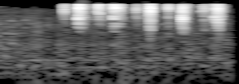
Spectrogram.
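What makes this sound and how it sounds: A large silica gel desiccant pack used for storing fishing tackle is shaken in the air, and the beads inside rattle in several quick bursts of bright, high-pitched clicking. The sound is thin and crisp, with almost nothing below the treble and no lingering ring.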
